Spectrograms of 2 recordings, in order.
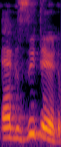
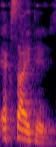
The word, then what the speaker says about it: exited: First word, that is exited. My dear students, very often students pronounce it excited. So it is not excited, it is exit.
